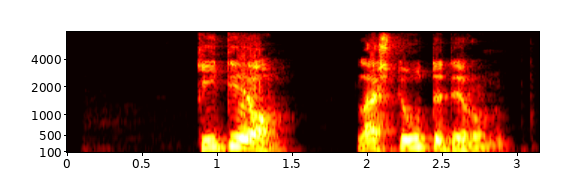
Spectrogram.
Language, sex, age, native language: Icelandic, male, 40-49, Icelandic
